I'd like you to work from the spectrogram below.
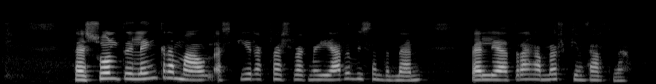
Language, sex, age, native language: Icelandic, female, 40-49, Icelandic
